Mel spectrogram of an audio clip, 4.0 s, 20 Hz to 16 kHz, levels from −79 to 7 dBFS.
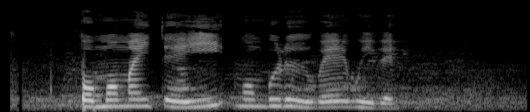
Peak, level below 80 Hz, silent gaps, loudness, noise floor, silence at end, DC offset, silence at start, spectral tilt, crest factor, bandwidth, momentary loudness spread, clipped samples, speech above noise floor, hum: -2 dBFS; -64 dBFS; none; -21 LUFS; -47 dBFS; 0.45 s; under 0.1%; 0.1 s; -6.5 dB/octave; 20 dB; 9.8 kHz; 12 LU; under 0.1%; 27 dB; none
